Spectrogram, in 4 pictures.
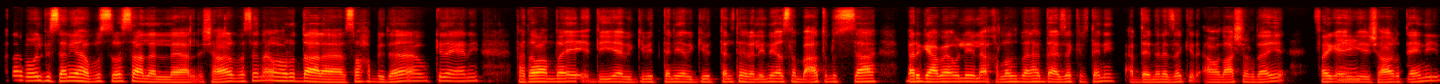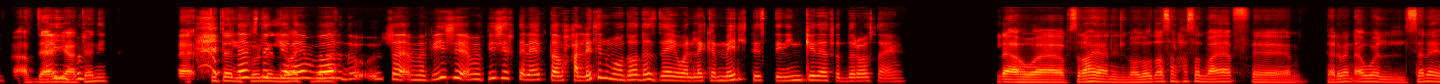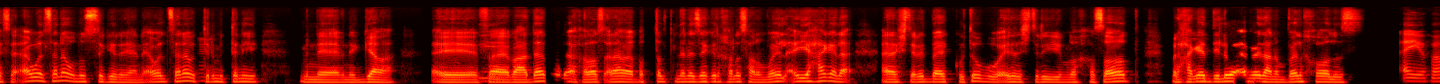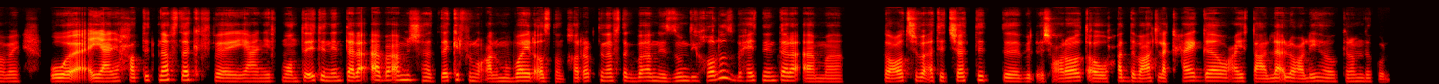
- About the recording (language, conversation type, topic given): Arabic, podcast, إزاي بتوازن وقتك بين السوشيال ميديا والشغل؟
- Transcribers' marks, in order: other background noise; unintelligible speech; laughing while speaking: "أيوه نَفْس الكلام برضو"; in English: "فَtotal"; tapping; unintelligible speech; in English: "الzone"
